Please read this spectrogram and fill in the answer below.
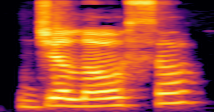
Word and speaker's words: geloso: Geloso. One more time. Geloso. Perfect. Thank you. So it is pronounced geloso. So we have our G followed by an E, which makes it a J sound like jam.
